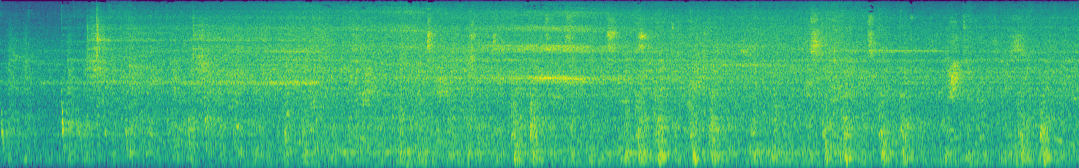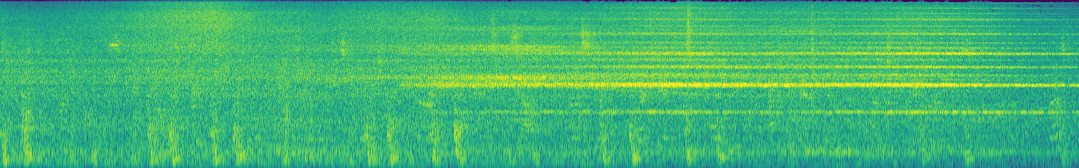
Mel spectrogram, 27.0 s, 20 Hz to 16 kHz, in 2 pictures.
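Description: Thameslink Class 700 electric train running through the platform: a rumble with a dense clatter of wheels over the rail joints, loudest in the middle. A steady high-pitched whine starts about two-thirds of the way in and holds.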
